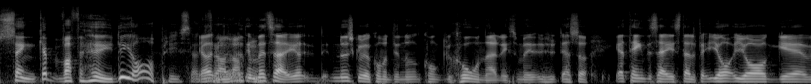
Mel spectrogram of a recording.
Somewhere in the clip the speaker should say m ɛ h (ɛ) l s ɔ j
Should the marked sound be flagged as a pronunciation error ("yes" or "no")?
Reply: yes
